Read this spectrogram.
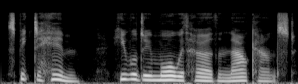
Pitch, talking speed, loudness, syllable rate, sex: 180 Hz, 240 wpm, -16 LUFS, 4.5 syllables/s, female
